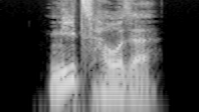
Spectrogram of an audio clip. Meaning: dative of Mietshaus
- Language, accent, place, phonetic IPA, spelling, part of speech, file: German, Germany, Berlin, [ˈmiːt͡sˌhaʊ̯zə], Mietshause, noun, De-Mietshause.ogg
